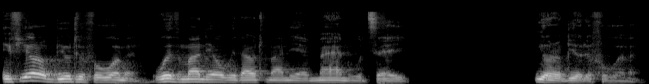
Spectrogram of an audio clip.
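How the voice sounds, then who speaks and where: A man co-hosting a podcast in casual chat, halting and repeating words before he makes his point. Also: lowish voice, mellow. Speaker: podcast co-host.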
